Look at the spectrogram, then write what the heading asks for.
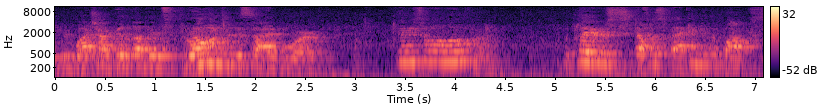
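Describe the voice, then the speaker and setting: A woman's voice: fairly high pitch, natural voice. An actress playing a grieving, proud and fiery chess queen in a radio play, with a theatrical, emphatic delivery. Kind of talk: stage radio-play acting. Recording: echoey hall, distant mic, background noise.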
